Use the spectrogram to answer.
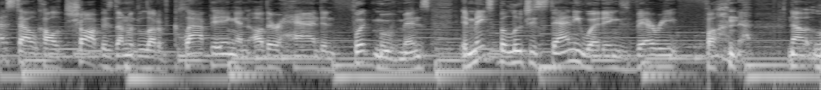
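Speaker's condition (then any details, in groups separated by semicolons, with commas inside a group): No condition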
